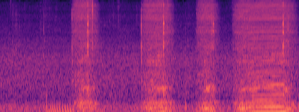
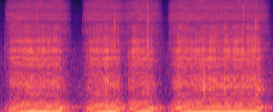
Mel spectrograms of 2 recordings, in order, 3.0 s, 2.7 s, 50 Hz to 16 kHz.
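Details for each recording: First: Land Rover Freelander 1 window regulator motor after repair, thin washers added each side to take slack out of the armature that pulled against the brushes: three short runs of smooth even hum, no grinding; noise gone. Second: Land Rover Freelander 1 window regulator after adding a washer: motor whirs in half-second bursts with a rough buzzy edge, slightly quieter than before. Washer likely too thick.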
